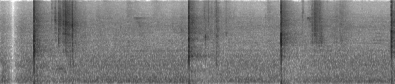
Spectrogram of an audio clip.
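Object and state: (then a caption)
Hard inner coconut shell reached under the husk. A blade taps on the hard inner shell of a mature brown coconut after cutting through the husk at its base. Four sharp, bright clicks stand out, with a few softer knocks between them. Each tap is very short and high-pitched, with almost no ring.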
